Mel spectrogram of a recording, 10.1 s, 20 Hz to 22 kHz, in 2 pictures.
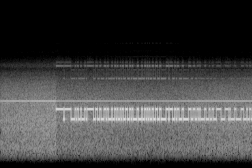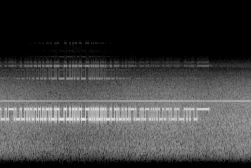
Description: RTTY (50 baud, 450 Hz shift), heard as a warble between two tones, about 1500 Hz centre, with radio static and a steady whistle near 2160 Hz. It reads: IN DIE SITUATIE MOET EVENWICHT WORDEN GEBRACHT.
